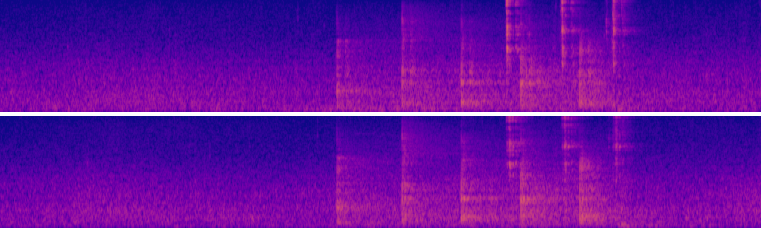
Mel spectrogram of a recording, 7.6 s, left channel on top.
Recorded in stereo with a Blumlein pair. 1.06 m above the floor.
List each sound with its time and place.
3.4 s footsteps: 5° right, 3.5 m
5.1 s chewing: 50° left, 1.9 m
